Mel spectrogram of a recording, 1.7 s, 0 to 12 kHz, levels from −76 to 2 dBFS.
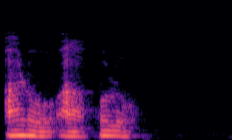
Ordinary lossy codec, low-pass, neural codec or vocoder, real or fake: Opus, 64 kbps; 7.2 kHz; none; real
